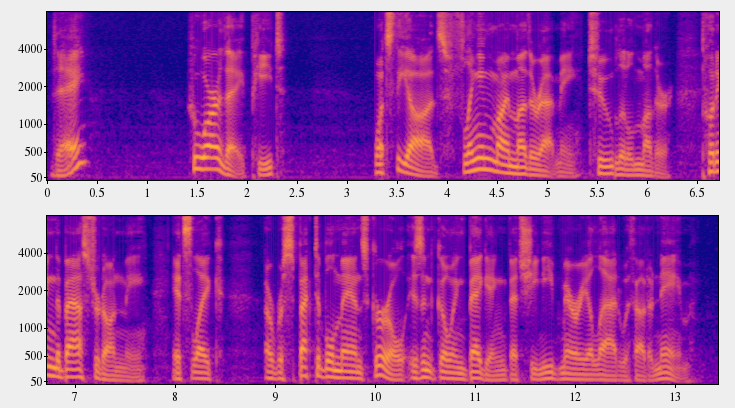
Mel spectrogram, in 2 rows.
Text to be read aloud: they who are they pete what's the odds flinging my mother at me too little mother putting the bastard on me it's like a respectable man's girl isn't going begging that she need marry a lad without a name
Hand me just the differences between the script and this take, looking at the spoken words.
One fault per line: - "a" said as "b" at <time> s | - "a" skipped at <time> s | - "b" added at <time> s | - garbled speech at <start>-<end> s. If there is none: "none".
none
